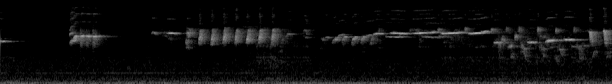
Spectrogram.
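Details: Classic Spanish Timbrado canary song at 07:46 on a 5°C, 87% humidity morning. After a quiet pause comes a sharp burst, then fast chopped metallic trills, a rising whistled glide and clipped bell-like notes.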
